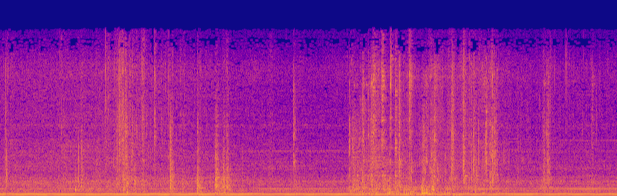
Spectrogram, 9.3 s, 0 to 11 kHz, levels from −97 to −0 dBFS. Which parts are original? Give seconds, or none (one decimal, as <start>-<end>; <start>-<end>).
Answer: 0.0-6.1; 6.9-9.3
